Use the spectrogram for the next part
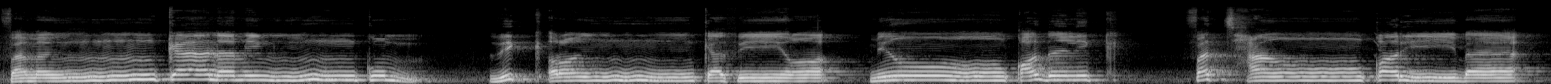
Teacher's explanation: Hurufnya adalah qaf dengan kaf. Nun ujung lisan, qaf dan kaf itu dari pangkal lisan. Dari ujung lisan ke pangkal itu amatlah jauh, maka namanya menjadi ikhfa ab'ad.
